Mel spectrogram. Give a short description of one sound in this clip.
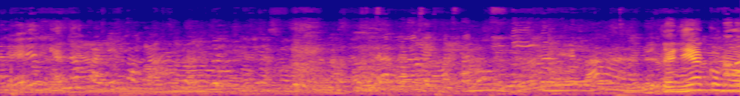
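Several adults chat and talk over one another close by, indoors.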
